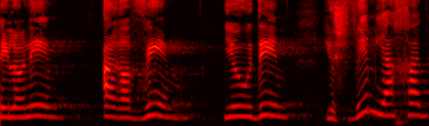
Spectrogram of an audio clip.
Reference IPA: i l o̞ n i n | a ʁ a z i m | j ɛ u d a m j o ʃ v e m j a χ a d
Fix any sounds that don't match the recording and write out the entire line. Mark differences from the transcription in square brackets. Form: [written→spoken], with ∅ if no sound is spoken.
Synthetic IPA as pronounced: i l o̞ n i [n→m] | a ʁ a [z→v] i m | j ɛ u d [a→i] m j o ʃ v [e→i] m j a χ a d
